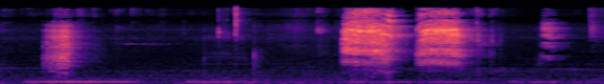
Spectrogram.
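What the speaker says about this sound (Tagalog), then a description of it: "Good bird, Kiwi." Pet parrots squawking indoors, several loud harsh bursts, two close together near the end, over a low steady background hum, no speech.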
